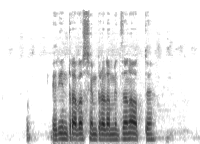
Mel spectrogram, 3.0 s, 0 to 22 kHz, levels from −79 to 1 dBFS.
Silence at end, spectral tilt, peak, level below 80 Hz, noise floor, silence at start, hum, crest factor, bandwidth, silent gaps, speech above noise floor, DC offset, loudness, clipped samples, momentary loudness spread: 0.65 s; -5.5 dB/octave; -2 dBFS; -60 dBFS; -41 dBFS; 0.4 s; none; 18 dB; 16.5 kHz; none; 24 dB; under 0.1%; -17 LUFS; under 0.1%; 10 LU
